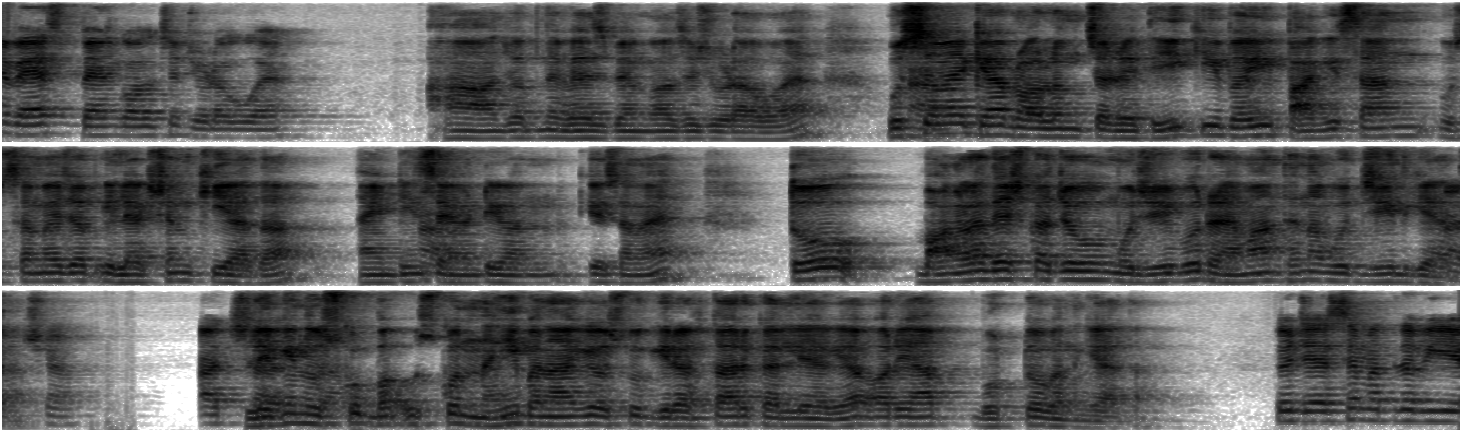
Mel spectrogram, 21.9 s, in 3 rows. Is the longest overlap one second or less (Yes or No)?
Yes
